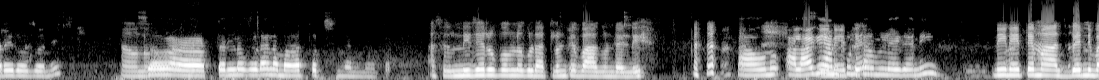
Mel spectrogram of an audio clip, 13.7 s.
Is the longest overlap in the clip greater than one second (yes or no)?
no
